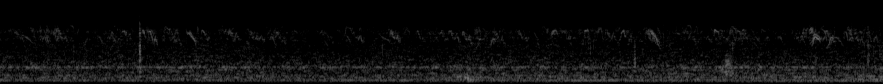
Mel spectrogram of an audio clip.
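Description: Small birds chirping continuously: many quick, high, short falling notes overlapping one another, over a faint steady hum.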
